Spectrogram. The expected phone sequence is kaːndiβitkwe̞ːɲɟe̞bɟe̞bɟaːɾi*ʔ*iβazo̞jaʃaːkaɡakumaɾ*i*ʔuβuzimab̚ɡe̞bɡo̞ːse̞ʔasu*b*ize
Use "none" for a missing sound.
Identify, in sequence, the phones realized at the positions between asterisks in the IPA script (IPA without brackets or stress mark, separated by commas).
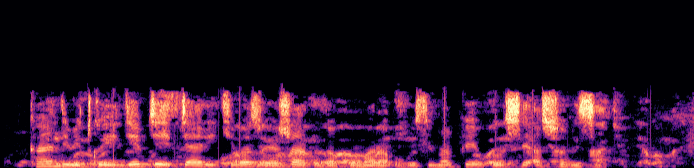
c, a, β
